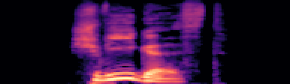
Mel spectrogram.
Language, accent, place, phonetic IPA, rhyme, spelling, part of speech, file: German, Germany, Berlin, [ˈʃviːɡəst], -iːɡəst, schwiegest, verb, De-schwiegest.ogg
- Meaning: second-person singular subjunctive II of schweigen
